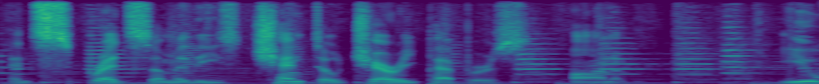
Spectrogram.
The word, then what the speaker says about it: Cento: And the company is called Cento, C-E-N-T-O. It's C-E-N, pronounced CH, because it's Italian.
